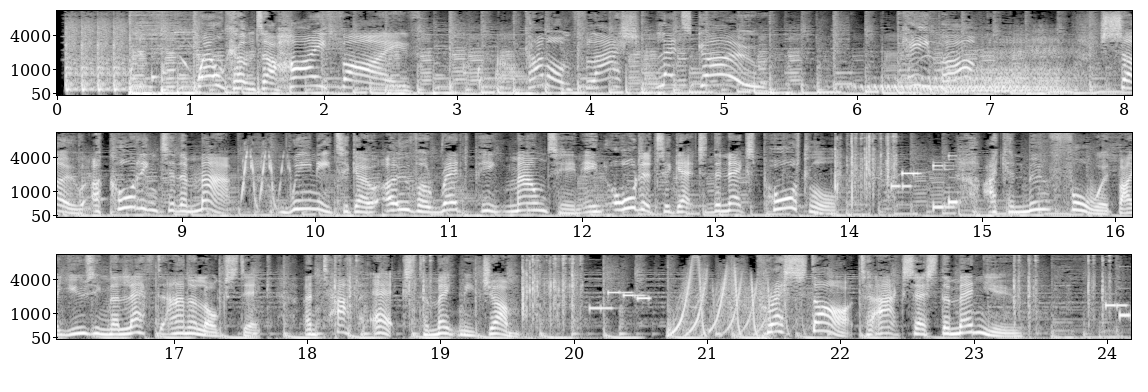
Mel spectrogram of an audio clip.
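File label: Animation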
